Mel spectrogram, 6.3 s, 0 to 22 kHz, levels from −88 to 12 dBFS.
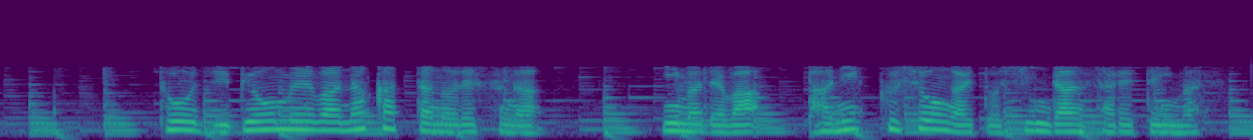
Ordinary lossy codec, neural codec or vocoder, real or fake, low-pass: none; none; real; 3.6 kHz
